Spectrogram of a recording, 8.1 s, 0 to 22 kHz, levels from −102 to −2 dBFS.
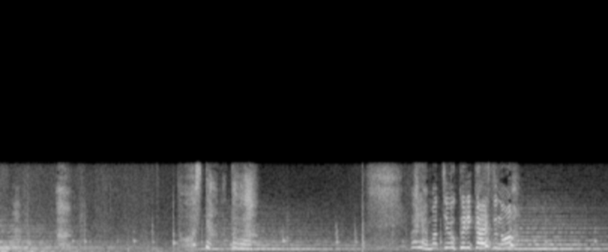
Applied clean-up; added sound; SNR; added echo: none; Wind chime; 17 dB; none.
